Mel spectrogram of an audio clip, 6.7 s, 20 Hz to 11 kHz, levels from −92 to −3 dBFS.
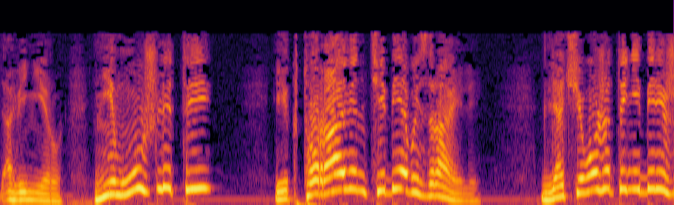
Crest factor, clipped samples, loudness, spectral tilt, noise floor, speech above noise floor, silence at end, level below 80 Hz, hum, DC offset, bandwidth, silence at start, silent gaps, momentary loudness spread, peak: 12 dB; under 0.1%; -15 LUFS; -7.5 dB/octave; -45 dBFS; 31 dB; 0 s; -38 dBFS; none; under 0.1%; 6.6 kHz; 0 s; none; 9 LU; -4 dBFS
